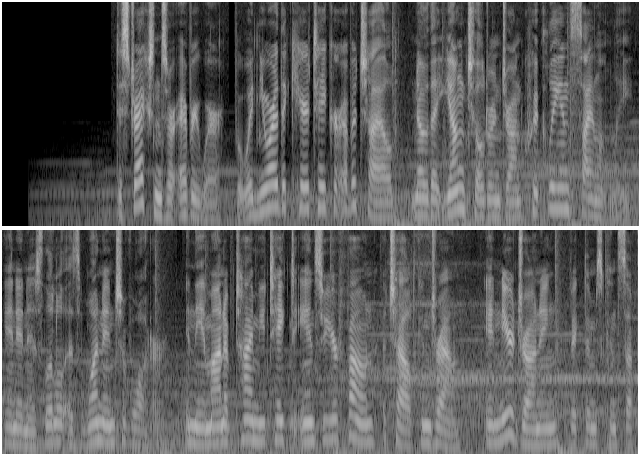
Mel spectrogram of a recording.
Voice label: public service announcements; drowning; DCFS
